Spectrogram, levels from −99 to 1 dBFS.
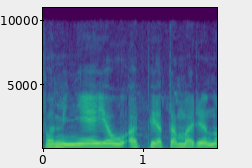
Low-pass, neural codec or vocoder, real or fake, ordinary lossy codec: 9.9 kHz; none; real; MP3, 96 kbps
